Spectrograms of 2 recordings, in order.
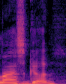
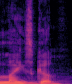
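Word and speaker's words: lasgun: Mayhem says, sorry, but way back in Rogue Trade, it was always Las Gun, but that's just... Are you writing that Las Gun or Lays Gun?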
